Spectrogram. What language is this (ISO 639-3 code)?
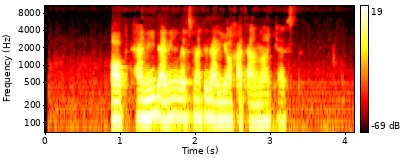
fas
